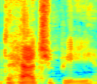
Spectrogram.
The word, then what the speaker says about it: Tehachapi: it's wild yeah so so you are from tehachapi my i pronounce that right right hp yeah you know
